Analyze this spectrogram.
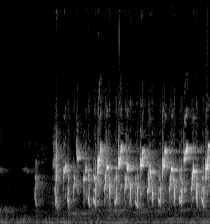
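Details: Yellow-vented bulbul facing off with a rival: a dense, bubbling warble of quick liquid notes that builds after a short opening note and runs on steadily.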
